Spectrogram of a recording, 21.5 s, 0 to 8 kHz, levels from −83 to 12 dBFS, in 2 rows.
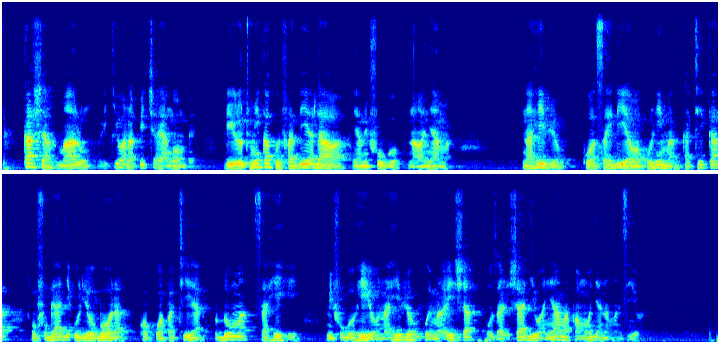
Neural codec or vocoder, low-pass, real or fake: none; 7.2 kHz; real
